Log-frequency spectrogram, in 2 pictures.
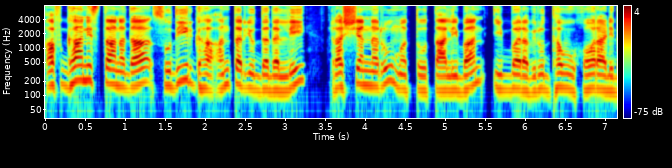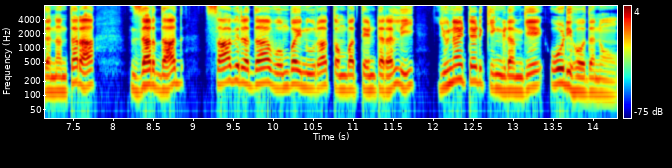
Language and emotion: Kannada, neutral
